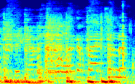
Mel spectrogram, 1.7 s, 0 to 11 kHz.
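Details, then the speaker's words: Sony TCK-620 three-head cassette deck, tape playback after belt replacement: music sounds dull and muffled with almost no treble and only the bass thumps clear; the problem is playback head azimuth misalignment. "this is this is not good you can hear the the sound is not good so the problem is azimuth"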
